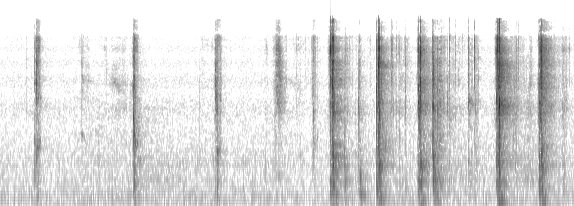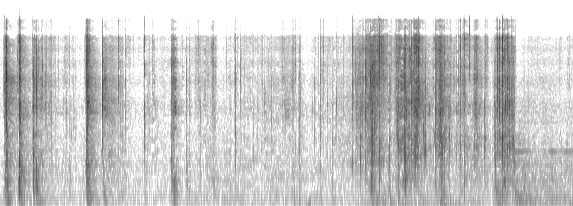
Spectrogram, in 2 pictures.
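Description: Clear slime being squeezed, pressed and folded by hand, giving off sharp pops and crackles. They are scattered at first, come quickly from about five seconds in, and are densest near the end.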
